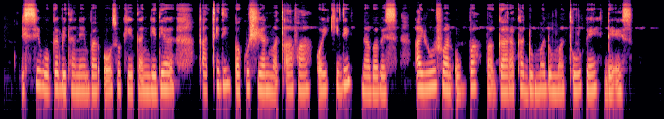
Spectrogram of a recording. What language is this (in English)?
Wolaytta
